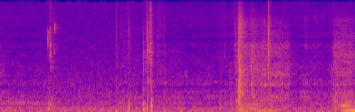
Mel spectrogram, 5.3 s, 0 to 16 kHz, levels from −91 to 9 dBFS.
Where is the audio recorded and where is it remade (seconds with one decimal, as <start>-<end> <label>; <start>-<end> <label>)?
0.0-0.6 remade; 0.6-2.3 recorded; 2.3-5.3 remade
